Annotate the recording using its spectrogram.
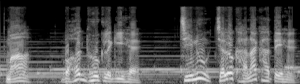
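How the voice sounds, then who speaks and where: A man playing a kind, poor young shepherd in an expressive, earnest children's cartoon style. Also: fairly high pitch, normal speed, over loud music. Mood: tired, caring. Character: Ramu, kind poor young shepherd, devoted son and brother. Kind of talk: children's cartoon story acting.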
